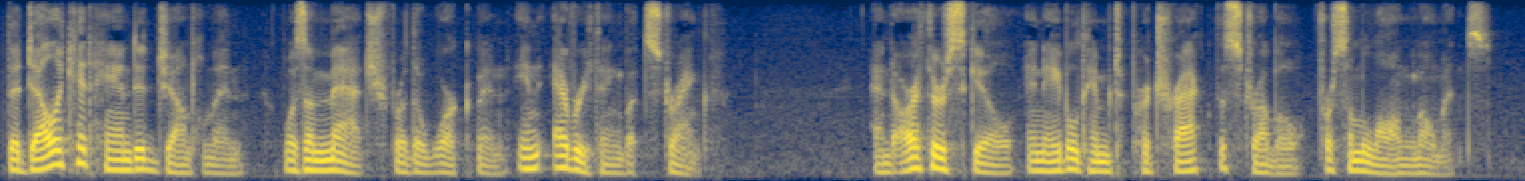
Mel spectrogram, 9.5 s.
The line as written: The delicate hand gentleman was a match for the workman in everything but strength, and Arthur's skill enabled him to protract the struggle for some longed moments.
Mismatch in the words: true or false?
true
